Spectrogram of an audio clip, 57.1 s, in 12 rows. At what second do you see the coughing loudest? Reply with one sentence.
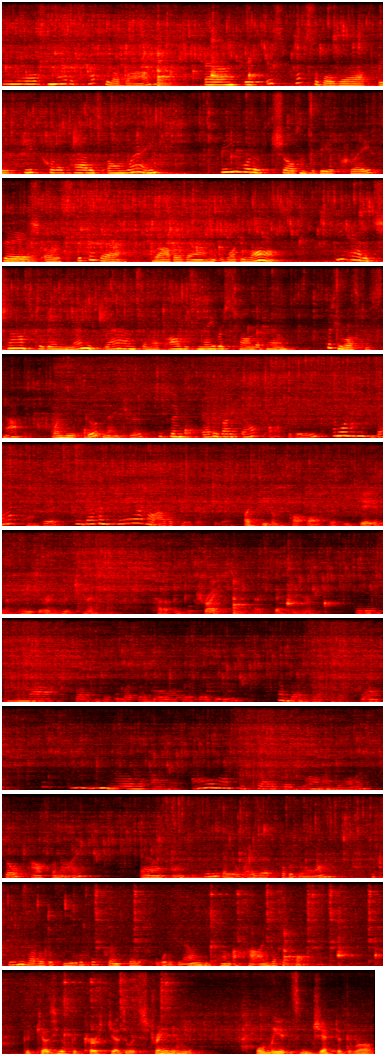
The loudest moment of the coughing is at 2 seconds.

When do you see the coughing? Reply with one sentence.
The coughing can be heard from 1.9 to 3.1 s, from 31.4 to 32.6 s and from 51.1 to 52.4 s.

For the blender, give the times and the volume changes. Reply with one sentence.
You can't hear the blender here.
